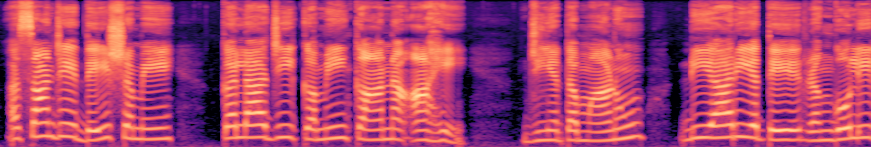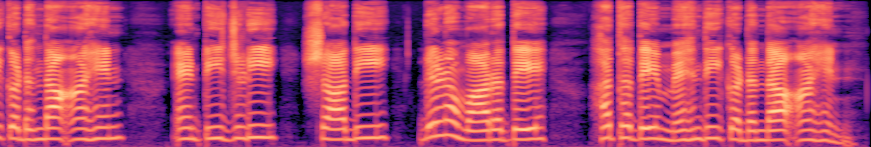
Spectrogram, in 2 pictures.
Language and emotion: Sindhi, neutral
